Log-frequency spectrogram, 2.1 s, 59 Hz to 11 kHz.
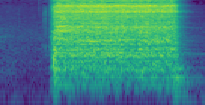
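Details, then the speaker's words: Toro 38602 Snow Commander snowblower electric starter on extension-cord power after priming: harsh scraping grind just over a second with no cranking rhythm; starter gear teeth stripped and not engaging. "know what that's scraping yeah something wrong with that electric start man it sounds like a lot of scraping noises so the teeth are all gone"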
